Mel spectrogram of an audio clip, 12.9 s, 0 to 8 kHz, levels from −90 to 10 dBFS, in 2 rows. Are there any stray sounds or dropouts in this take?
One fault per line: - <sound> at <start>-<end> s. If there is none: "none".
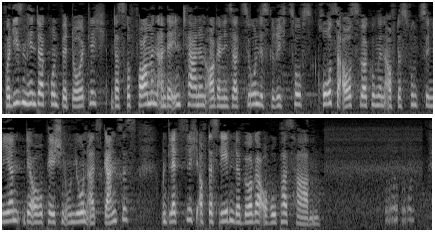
- laugh at 12.2-12.7 s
